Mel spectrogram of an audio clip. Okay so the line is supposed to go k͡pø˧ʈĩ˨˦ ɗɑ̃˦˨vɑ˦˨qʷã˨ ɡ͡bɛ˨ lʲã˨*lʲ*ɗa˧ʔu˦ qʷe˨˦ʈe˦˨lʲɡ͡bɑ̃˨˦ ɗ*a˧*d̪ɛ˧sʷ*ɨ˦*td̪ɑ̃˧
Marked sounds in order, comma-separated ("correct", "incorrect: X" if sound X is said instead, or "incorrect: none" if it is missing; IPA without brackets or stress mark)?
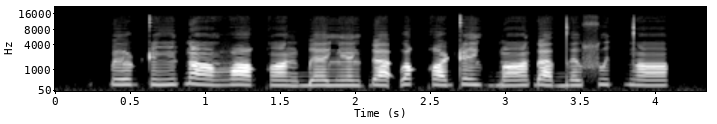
correct, incorrect: a˨, incorrect: i˦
